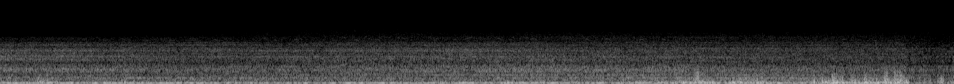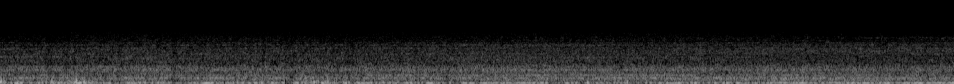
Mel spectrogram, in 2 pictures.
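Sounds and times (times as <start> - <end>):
steady locomotive hum: 0.0 - 19.0
train wheels rumbling on rails: 0.0 - 19.0.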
